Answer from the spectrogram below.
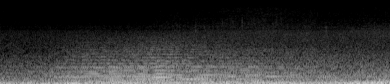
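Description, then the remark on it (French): A storm roars steadily, with dense rain-like hiss over a deep low rumble that holds constant and loud throughout, with no voices. “Enfin, la tempête semble se calmer.”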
